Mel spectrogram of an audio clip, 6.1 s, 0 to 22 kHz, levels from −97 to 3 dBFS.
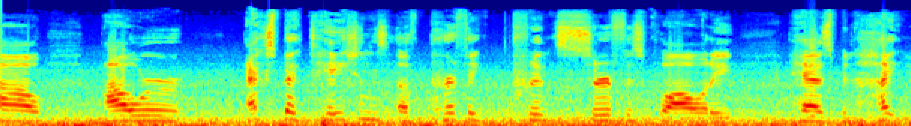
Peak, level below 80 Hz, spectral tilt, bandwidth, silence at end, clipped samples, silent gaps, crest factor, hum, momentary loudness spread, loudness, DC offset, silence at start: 0 dBFS; -18 dBFS; -4.5 dB/octave; 15.5 kHz; 0 s; under 0.1%; none; 12 dB; none; 8 LU; -14 LUFS; under 0.1%; 0 s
